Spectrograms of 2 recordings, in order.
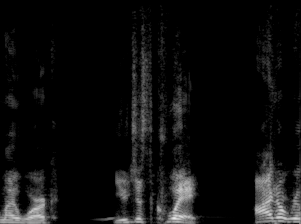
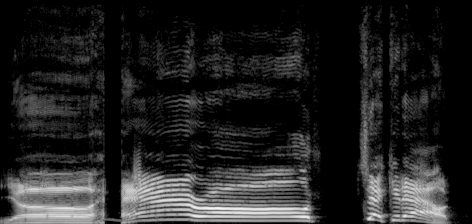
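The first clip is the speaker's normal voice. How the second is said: loud, high, drawn-out holler; crowing shout across the office; gloating call; 11 semitones higher, 9 dB louder, much slower than usual. Acted. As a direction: yell for him to come and look. Boss calls out to employee gloatingly.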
